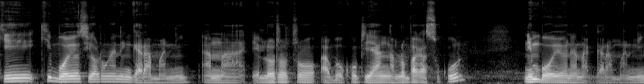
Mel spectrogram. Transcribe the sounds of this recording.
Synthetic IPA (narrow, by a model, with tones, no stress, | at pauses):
kɪ˦ki˦ɓɔ˨jɔ˦si˦ɔ˦lɔ˦ŋa˦nɪ˦ŋɡa˨ɾa˨ma˨ni˦a̰˨na˨e˨lɔ˦tɔ˦tɔ˦ʔa̰˨ɓɔ˨ku˦tja˦ŋa˨lɔ˦mba˦ka˨su˨ku˦l | nɪ˦m˦bɔ˨jɔ˦n˨na˨ɡa˨ɾa˨ma˨ni˦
